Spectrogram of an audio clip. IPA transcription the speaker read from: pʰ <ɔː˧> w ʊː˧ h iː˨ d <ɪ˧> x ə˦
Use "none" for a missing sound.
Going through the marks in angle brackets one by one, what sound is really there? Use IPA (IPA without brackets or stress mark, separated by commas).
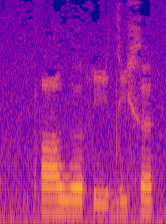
ɑː˧, i˧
